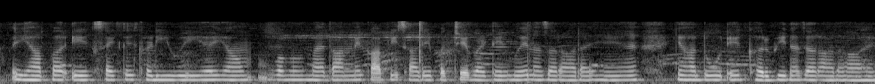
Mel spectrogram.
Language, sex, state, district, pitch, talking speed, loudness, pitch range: Hindi, female, Uttar Pradesh, Etah, 205 Hz, 185 wpm, -19 LUFS, 200-210 Hz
